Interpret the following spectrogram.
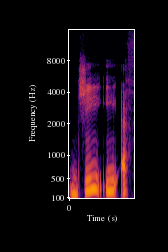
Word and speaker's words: Gefjon: How do I pronounce this? Geffion? Geffion? It's Gefjion.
